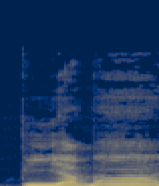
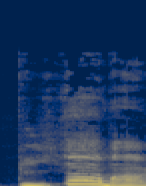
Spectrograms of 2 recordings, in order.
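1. De klemtoon ligt op de laatste lettergreep. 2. De klemtoon ligt op de middelste lettergreep. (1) "pyjama is weer gek" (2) "pyjama is iets normaler"

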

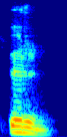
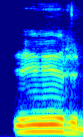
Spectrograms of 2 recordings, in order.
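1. De eerste klinker is kort. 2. De eerste klinker is lang. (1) "niet uren" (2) "Dan lees jij nog steeds met een lange klank"

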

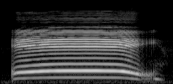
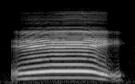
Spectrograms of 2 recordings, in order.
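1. Het woord wordt iets langer aangehouden. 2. Het woord wordt kort gezegd. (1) "één keer iets langer" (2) "twee keer kort"

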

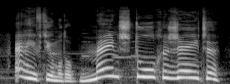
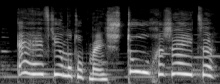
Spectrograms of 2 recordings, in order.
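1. Het wordt gezegd met een vrij diepe stem. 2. Het wordt gezegd met een hoge, pieperige stem. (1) "zei ze met haar iets minder zware stem" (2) "zei hij met zijn piepstemmetje"

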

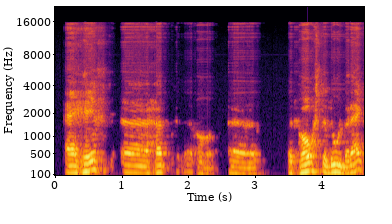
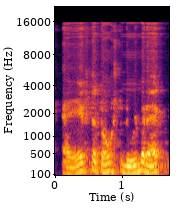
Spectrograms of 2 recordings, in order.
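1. Het is in standaard Nederlands met de h-klanken. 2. Het is in het lokale dialect met weggelaten h-klanken. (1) "als we al zeggen in het algemeen Nederlands" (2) "Dan zeg ik"

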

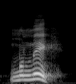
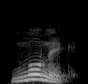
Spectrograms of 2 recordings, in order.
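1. De klemtoon ligt op de laatste lettergreep. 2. De klemtoon ligt op de eerste lettergreep. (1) "of zeg ik monnik? Nee" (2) "de klemtoon zit niet op de laatste lettergreep"

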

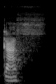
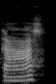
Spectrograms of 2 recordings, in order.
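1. สระออกเสียงสั้น 2. สระออกเสียงยาว (1) "ไม่" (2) "ออกว่า"

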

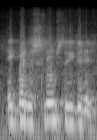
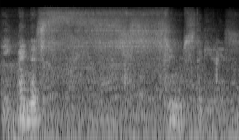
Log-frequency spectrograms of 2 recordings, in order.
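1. Het wordt met een gewone, alledaagse stem gezegd. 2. Het wordt met een sluwe, slangachtige stem gezegd.

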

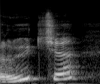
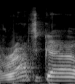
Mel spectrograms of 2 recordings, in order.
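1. Der Name hat ein gerundetes ü und ein weiches Ende. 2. Der Name hat ein offenes a und ein hartes g. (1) "sondern Rütje Hauer" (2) "oder Radger oder sonst was"

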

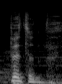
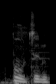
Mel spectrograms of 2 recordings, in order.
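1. El nombre se dice como 'Putten'. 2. El nombre se dice como 'Putin'. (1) "Es Putten" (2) "No es Putin, por favor"

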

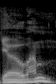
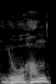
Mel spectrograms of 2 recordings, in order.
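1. De naam wordt op een Antwerpse dialectmanier gezegd. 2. De naam wordt op een standaard Nederlandse manier gezegd. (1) "als ik naar Antwerpen ga" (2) "bij mij is dat Johan"

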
